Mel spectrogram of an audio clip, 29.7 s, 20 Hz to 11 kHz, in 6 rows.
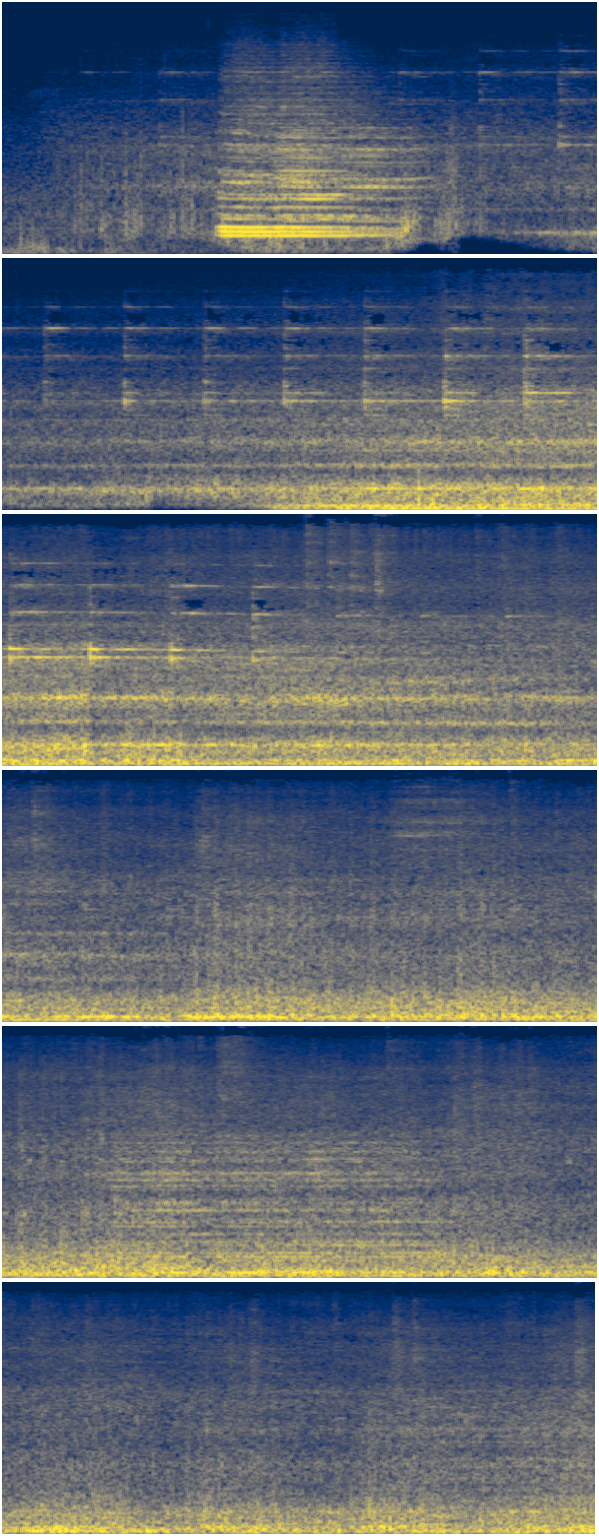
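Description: Air horn of a Canadian National GE ET44AC freight locomotive sounds one short blast about two seconds in. The train then arrives: the locomotives' 12-cylinder diesel engines build up and the intermodal cars rumble and clack steadily over the rails.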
